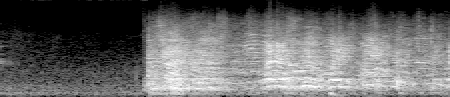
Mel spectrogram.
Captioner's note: clamoring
